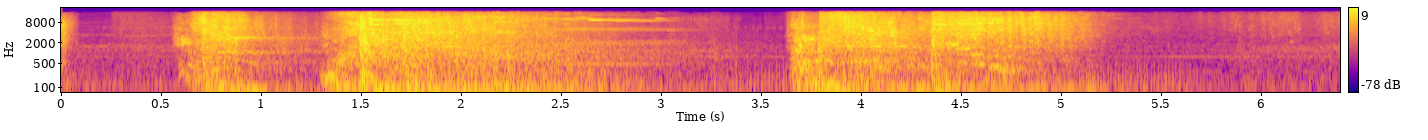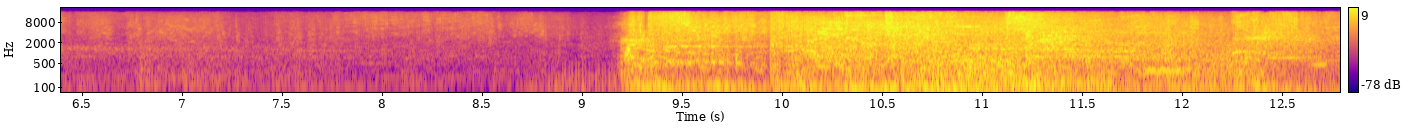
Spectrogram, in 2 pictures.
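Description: Magic spell effects whoosh and crackle in loud bursts.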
